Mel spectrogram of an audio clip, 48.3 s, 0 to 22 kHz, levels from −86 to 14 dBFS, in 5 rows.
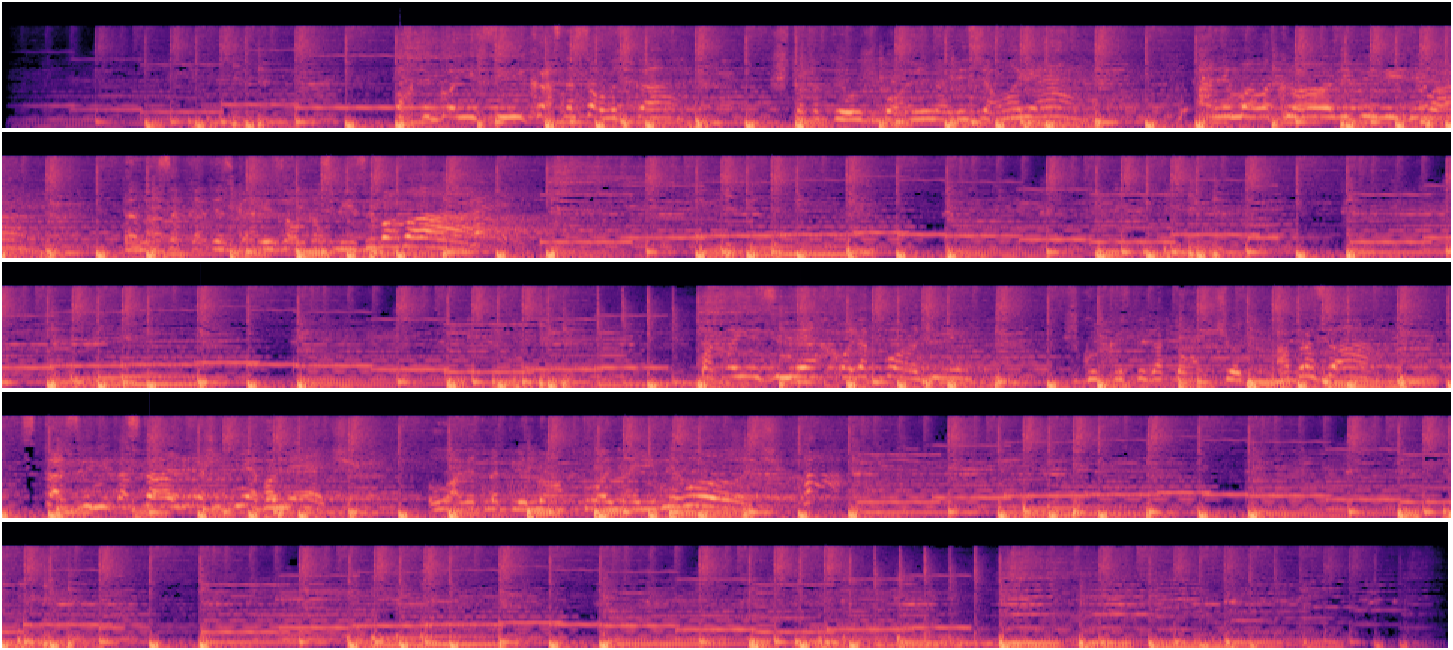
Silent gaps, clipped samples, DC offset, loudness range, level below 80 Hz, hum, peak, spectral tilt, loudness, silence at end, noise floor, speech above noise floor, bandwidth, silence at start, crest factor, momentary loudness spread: none; under 0.1%; under 0.1%; 4 LU; -20 dBFS; none; 0 dBFS; -5 dB/octave; -17 LUFS; 0.2 s; -41 dBFS; 27 dB; 11 kHz; 0.3 s; 16 dB; 8 LU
